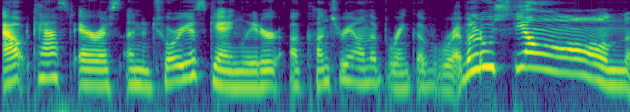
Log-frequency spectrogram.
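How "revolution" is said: "revolution" pitched up, in a French accent. Reading a book blurb, saying revolution with a french accent. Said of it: "I can't say that without the French".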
